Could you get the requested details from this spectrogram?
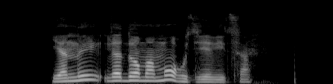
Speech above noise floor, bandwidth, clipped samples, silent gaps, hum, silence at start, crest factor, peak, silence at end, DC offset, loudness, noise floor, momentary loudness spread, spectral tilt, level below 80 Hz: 36 dB; 11.5 kHz; under 0.1%; none; none; 0.55 s; 18 dB; -10 dBFS; 0.8 s; under 0.1%; -26 LUFS; -62 dBFS; 14 LU; -7 dB/octave; -68 dBFS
